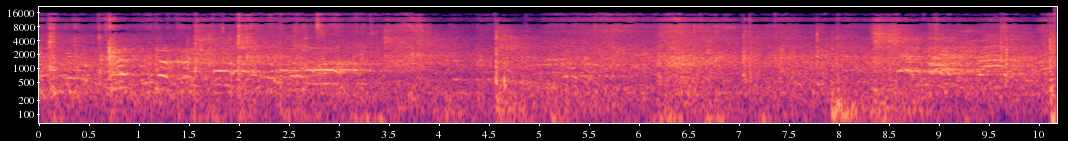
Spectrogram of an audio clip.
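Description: Ice hockey game in a rink: spectators shouting over the play, with several sharp knocks and thuds of puck and sticks against the boards, one near the start, one about halfway and one about eight seconds in.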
